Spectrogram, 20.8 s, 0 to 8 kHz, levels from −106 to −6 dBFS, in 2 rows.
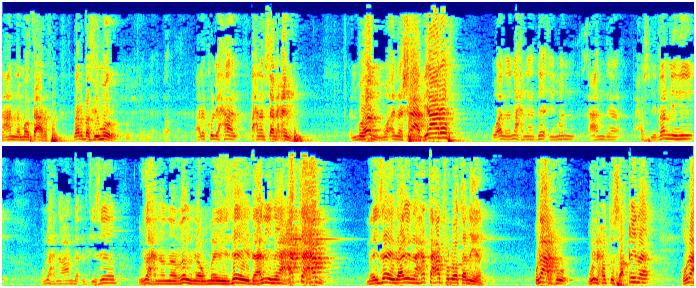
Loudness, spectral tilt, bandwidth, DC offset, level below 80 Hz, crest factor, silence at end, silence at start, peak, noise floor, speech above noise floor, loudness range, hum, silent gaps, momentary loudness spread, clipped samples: -14 LUFS; -4.5 dB/octave; 8 kHz; under 0.1%; -38 dBFS; 14 dB; 0 s; 0 s; -2 dBFS; -47 dBFS; 32 dB; 11 LU; none; none; 17 LU; under 0.1%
